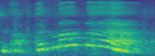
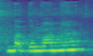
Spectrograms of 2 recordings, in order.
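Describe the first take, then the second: First: Put-on high, swooping baby catchphrase; Baby Sinclair. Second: Said in the usual way. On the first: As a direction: squeal it like a cartoon baby. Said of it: "also known as Not the Mama". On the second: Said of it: "Although he's calling them".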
